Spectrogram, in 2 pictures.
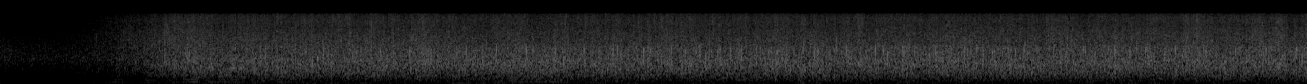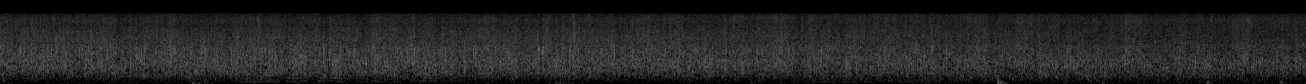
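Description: Many fountain jets splashing steadily down into a shallow pool, a continuous hiss of falling water that swells over the first two seconds and then holds level.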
